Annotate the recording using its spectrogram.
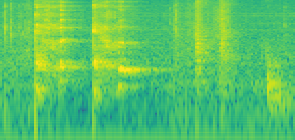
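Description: A person coughing, a few short coughs in the first second, then quieter room sound.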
